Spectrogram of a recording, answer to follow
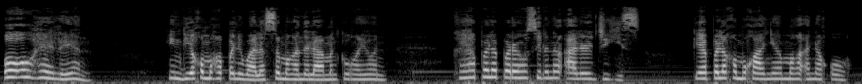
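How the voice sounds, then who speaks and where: Woman voicing earnest young mom, sincere, a bit high, faint music, audio story. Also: fairly quick. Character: earnest young mother of triplets.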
